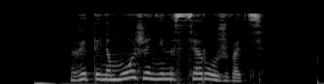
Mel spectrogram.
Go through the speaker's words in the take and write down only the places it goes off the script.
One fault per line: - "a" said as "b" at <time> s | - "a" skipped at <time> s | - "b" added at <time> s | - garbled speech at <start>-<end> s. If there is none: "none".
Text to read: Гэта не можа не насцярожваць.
none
